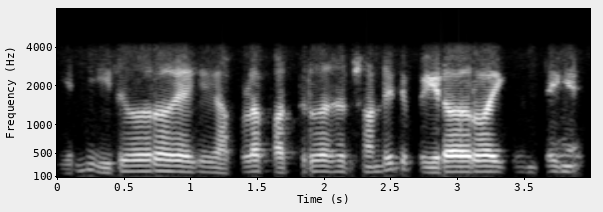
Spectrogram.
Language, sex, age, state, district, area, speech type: Tamil, male, 60+, Tamil Nadu, Tiruppur, urban, conversation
